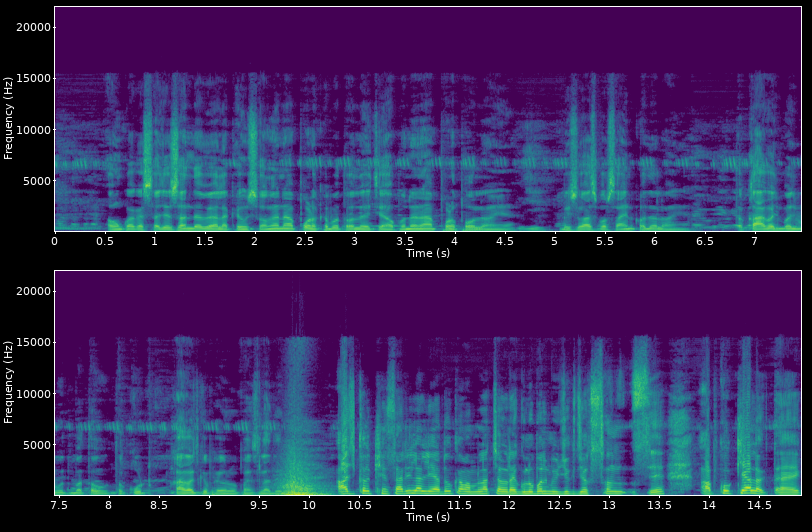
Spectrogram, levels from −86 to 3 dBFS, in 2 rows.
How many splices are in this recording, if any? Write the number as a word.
one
